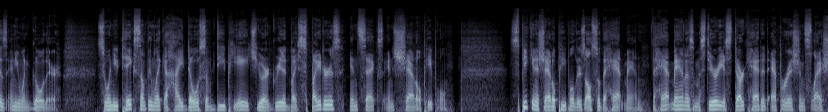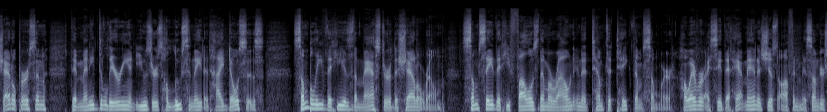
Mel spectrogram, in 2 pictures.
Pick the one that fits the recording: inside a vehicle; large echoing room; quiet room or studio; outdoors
quiet room or studio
